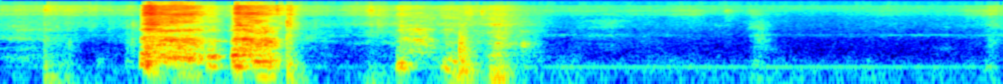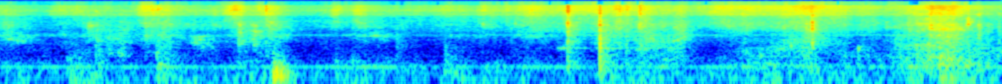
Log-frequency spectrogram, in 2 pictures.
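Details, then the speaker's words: In a woman with bronchitis, a coughing fit of about five harsh, loud coughs in quick succession is followed by quiet with a faint room hum; a bronchitis cough. "I get a big coughing fit."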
